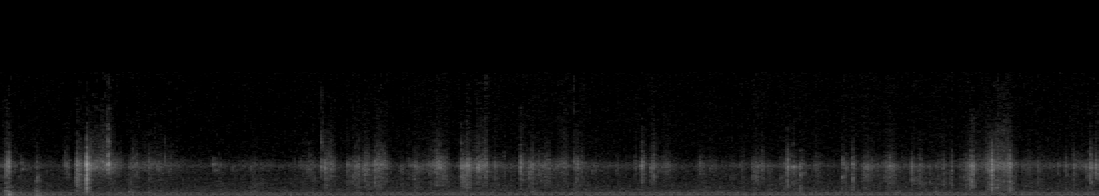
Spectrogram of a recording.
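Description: Scissors cutting through paper pattern sheets: faint, irregular snips and scratchy paper sounds.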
